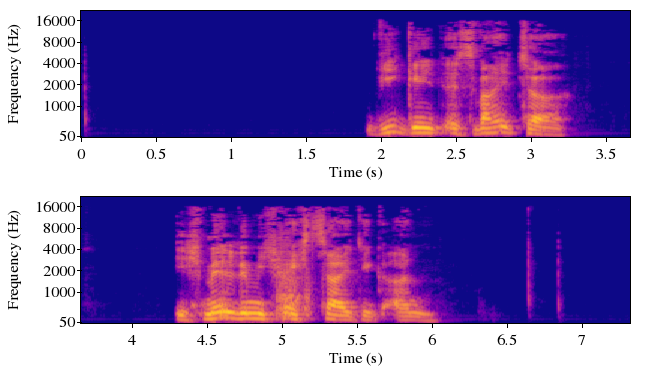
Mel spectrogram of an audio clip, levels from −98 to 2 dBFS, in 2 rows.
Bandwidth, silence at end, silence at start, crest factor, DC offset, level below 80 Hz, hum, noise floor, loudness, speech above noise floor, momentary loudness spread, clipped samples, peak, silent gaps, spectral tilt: 16.5 kHz; 1.3 s; 1.9 s; 20 dB; under 0.1%; -62 dBFS; none; under -90 dBFS; -18 LUFS; over 73 dB; 14 LU; under 0.1%; -2 dBFS; none; -5 dB/octave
